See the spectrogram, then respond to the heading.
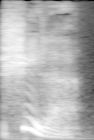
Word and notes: sheila: British English

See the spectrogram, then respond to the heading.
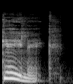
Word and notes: gaelic: British English

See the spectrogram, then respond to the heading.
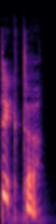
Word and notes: dicta: British English

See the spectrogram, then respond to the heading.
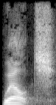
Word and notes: welsh: American English

